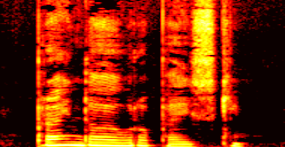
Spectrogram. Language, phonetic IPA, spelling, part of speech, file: Polish, [ˌpraʲĩndɔɛwrɔˈpɛjsʲci], praindoeuropejski, adjective / noun, LL-Q809 (pol)-praindoeuropejski.wav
